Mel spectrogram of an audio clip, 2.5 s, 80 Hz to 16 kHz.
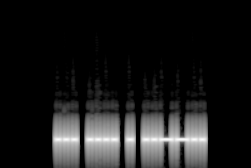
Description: Morse code, heard as a keyed tone, about 30 wpm, 700 Hz. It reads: SHE?
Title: 4x Word-Spacing - Sentences from Top 100 Words - 30wpm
